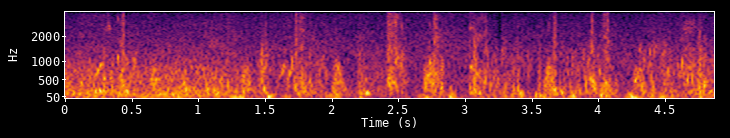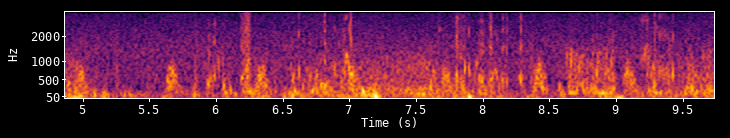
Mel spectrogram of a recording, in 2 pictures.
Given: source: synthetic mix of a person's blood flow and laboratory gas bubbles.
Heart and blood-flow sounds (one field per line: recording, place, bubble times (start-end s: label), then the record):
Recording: Doppler ultrasound of blood flow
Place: subclavian vein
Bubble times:
0.09-0.66 s: bubbles
0.83-1.99 s: bubbles
2.17-2.59 s: bubbles
2.67-2.88 s: bubbles
3.03-3.52 s: bubbles
3.59-4.16 s: bubbles
4.29-4.95 s: bubbles
5.89-6.38 s: bubbles
6.53-7.10 s: bubbles
7.57-8.22 s: bubbles
8.26-8.36 s: bubbles
8.43-8.49 s: bubbles
8.54-9.04 s: bubbles
9.18-9.74 s: bubbles
From the record:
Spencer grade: 3 (all of the cardiac periods contain showers or single bubble signals, but not dominating or overriding the cardiac motion signals)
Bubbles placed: anywhere in the cardiac cycle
